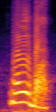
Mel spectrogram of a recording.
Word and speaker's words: প্রভাত: প্রভাত, দেখো প্রভাত, প্র ওকার দিয়ে ভাত, প্রভাত।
